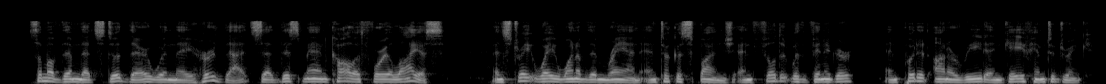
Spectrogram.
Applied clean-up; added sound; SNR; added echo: none; none; none; none.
